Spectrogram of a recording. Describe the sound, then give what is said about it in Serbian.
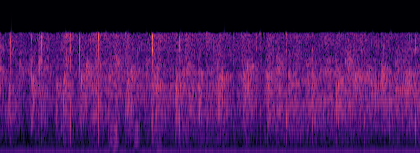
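Applause for a man being thanked: many hands clapping in a dense, even patter that holds steady throughout, with a few voices faintly beneath. “ovo sve njemu, ovaj aplauz njemu, molit ću lepo.”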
